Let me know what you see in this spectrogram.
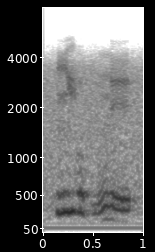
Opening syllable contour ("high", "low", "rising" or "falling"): high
